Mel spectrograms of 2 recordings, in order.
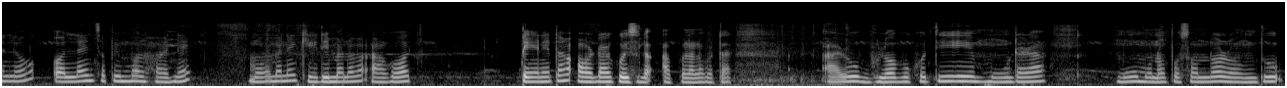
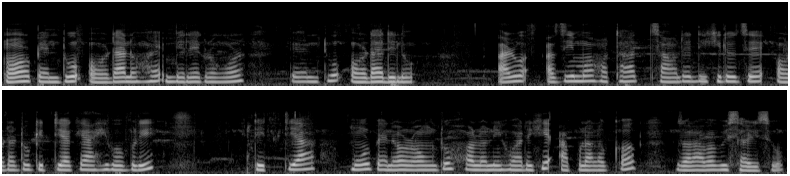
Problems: background sounds at intervals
